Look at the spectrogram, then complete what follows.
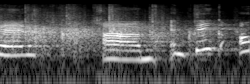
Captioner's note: applause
